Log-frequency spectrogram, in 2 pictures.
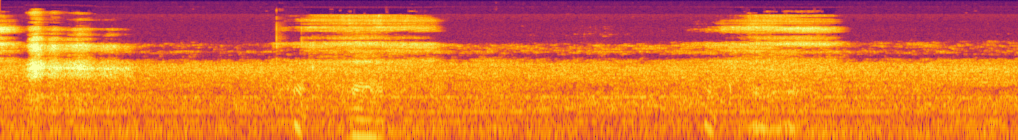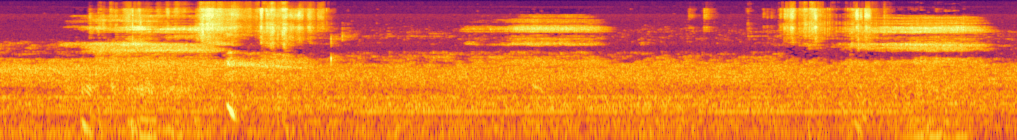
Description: Girlfriend caught me snoring. Revenge time.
